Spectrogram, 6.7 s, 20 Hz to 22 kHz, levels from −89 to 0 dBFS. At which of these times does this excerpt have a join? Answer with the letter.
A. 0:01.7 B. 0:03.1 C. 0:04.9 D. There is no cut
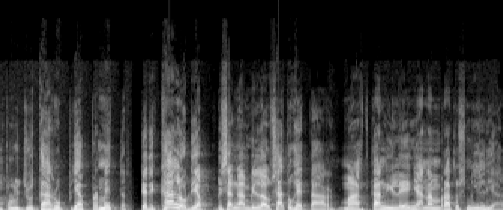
A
